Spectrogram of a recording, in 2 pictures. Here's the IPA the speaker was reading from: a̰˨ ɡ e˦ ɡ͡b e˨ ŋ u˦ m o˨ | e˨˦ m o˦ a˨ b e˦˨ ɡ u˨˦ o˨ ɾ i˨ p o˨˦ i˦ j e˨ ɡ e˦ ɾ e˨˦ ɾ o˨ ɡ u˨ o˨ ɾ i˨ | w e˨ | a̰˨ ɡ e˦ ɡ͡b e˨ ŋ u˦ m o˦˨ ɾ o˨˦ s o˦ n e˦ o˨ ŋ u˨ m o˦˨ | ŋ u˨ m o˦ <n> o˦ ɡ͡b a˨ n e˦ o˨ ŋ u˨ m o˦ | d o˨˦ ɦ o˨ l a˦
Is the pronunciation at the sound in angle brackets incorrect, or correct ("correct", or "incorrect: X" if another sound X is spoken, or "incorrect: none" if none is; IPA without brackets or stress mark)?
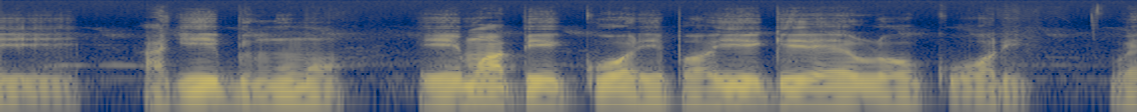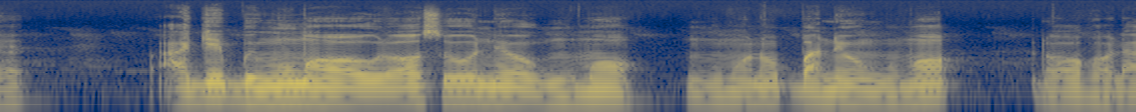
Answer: correct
